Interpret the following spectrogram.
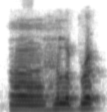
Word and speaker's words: Hildebrandt: Okay, so the cover artist is Tim Hildebrandt. Hildebrandt. Hildebrandt. Okay, so I got that right. Nah, you know you didn't. What? Hildebrandt. I heard 4 syllables in that name when you said it.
